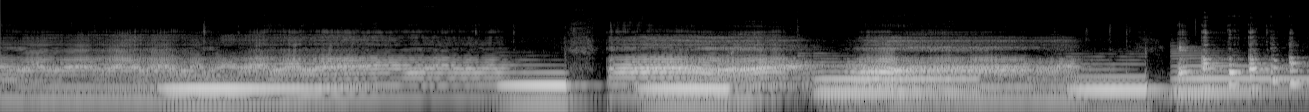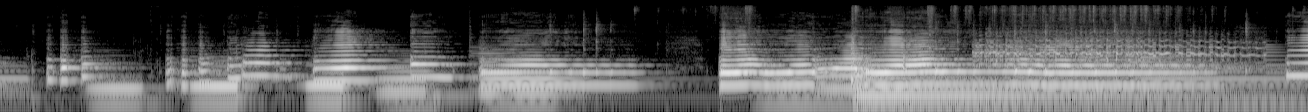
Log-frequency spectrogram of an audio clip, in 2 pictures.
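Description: A trombone, played with a hand-held mute in its bell, and a hollow-body electric bass play a slow jazz duet, with long held brass notes in phrases over a walking bass line. Both drop out briefly near the end, then come back louder.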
